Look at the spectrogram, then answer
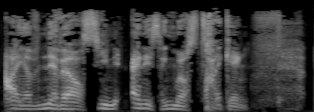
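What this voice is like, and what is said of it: Put-on French accent. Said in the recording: “I should do that with a French accent.”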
